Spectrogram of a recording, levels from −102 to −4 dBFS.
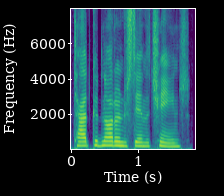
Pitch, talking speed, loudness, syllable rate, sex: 210 Hz, 190 wpm, -18 LUFS, 5.0 syllables/s, female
